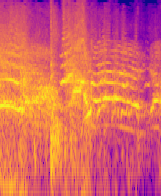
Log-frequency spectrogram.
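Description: Loud, high-pitched screaming voices: a long held shriek, then wavering shrieks that fade near the end.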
